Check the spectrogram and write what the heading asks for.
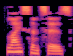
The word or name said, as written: licenses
